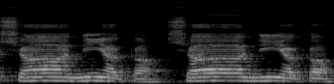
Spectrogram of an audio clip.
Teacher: یہاں پر بھی غنہ ہوگا، اور شین کے بعد الف ہے، الف مدہ ہے تو اس کو ایک الف کے برابر کھینچیں گے اور اس کاف کو بھی باریک پڑھیں گے، شانیہ کا، شانیہ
